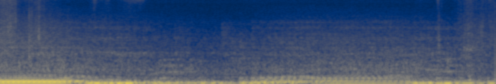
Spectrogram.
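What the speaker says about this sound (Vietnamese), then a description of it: "xe máy thì hàng xóm về nó hơi ồn các bạn." A neighbour's motorcycle idles and revs nearby, a low rumbling engine drone that stays loud throughout while someone talks over it.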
